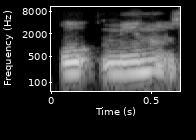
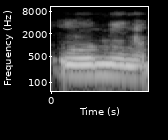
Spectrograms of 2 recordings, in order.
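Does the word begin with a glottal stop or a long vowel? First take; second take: glottal stop; long vowel. First: A glottal stop follows the short first vowel. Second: The first vowel is long with no glottal stop. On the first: It ignores the morphological rule. The speaker calls it wrong. "salah kalau kita sebut itu u'minu salah" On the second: It follows the morphological rule. The speaker calls it right. "diubah menjadi wawu"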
